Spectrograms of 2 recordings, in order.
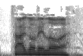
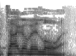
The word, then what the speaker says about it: Tagovailoa: Tagovailoa. – Very good. Tua Tagovailoa.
